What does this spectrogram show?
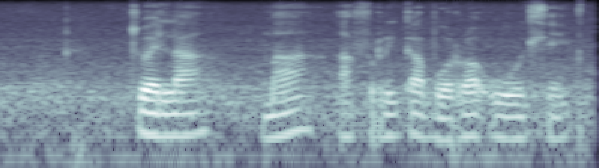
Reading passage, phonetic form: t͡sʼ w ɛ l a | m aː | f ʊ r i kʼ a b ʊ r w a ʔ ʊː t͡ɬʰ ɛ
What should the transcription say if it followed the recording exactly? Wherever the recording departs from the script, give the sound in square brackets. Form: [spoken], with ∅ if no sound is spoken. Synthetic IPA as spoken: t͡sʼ w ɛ l a | m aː | f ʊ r i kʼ a b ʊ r w a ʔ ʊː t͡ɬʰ ɛ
